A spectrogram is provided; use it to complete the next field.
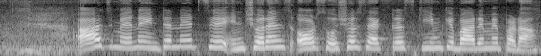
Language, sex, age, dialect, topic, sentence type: Hindi, female, 18-24, Marwari Dhudhari, banking, statement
